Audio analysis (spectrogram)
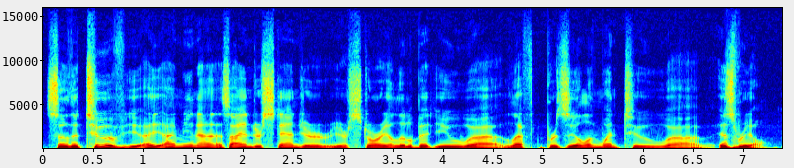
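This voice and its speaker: A man hosting a radio interview, welcoming listeners and guests in a formal, deliberate way. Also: mid-range voice, fairly even intonation, vocal fry, mellow, clear, resonant tone, dry recording.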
